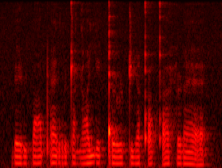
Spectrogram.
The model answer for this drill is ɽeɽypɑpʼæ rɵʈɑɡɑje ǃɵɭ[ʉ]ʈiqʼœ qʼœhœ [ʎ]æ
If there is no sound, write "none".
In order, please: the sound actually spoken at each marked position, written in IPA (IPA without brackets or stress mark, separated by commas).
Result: ʉ, ɽ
